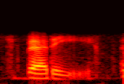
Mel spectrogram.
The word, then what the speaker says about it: Bette: By the way, I know it's a weird it's weird the way I spell my name, but it is pronounced Betty.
